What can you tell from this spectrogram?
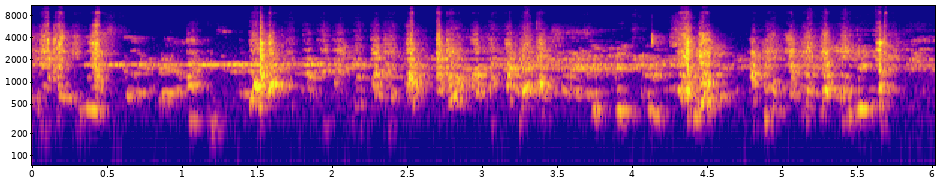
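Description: Steel tool scraping and prying at a microwave oven transformer's core held in a vise: irregular metal scrapes and sharp clicks, with a couple of louder snaps about one and a half and four and a half seconds in.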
